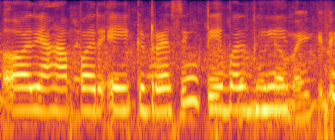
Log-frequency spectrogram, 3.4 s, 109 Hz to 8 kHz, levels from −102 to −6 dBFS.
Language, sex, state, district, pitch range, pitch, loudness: Hindi, female, Bihar, Kaimur, 260-275 Hz, 270 Hz, -12 LUFS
